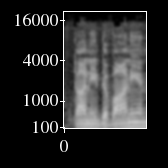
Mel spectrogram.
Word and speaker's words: Devanian: Donnie Devanian.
